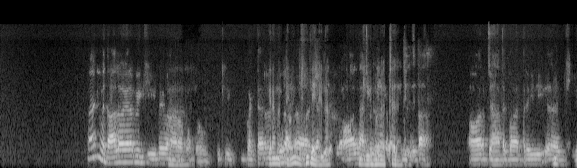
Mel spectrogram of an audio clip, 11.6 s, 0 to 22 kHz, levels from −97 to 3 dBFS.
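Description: At 3.68 to 3.95 s the speech dips slightly, likely speech suppressed in double talk: the canceller hears both sides at once and turns everything down. From 5.67 to 6.66 s there's an echo leak, a copy arriving about 260 ms late and fairly loud, likely loudspeaker pickup the canceller didn't fully remove. Then 6.67 to 6.87 s drops sharply, likely the same double-talk suppression. A faint echo leak at 7.52 to 7.64 s (likely) comes just before a deep cut from 7.66 to 8.33 s, likely suppression again. Another faint, likely echo leak follows at 8.04 to 8.66 s. A final likely suppression dip comes at 11.35 to 11.51 s.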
